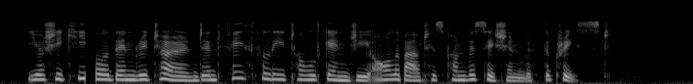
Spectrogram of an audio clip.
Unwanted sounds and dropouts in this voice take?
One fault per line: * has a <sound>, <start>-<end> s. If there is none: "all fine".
* has a dropout, 0.8-1.0 s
